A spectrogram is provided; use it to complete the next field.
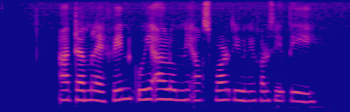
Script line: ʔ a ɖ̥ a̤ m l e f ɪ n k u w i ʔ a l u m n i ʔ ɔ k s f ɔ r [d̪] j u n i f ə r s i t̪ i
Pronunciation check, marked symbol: incorrect: t̪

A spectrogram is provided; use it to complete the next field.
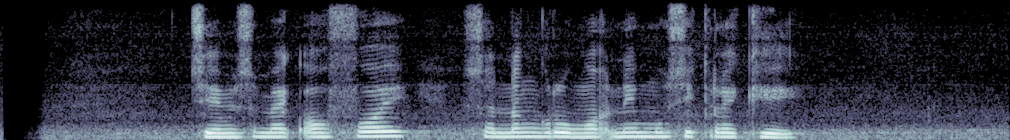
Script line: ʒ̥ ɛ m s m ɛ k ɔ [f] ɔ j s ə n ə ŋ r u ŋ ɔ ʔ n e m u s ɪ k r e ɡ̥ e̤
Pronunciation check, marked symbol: correct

